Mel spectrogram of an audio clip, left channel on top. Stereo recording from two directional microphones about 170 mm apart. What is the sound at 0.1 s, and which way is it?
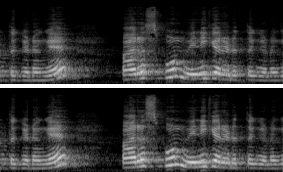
A woman's voice, 70° right (ahead or behind).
